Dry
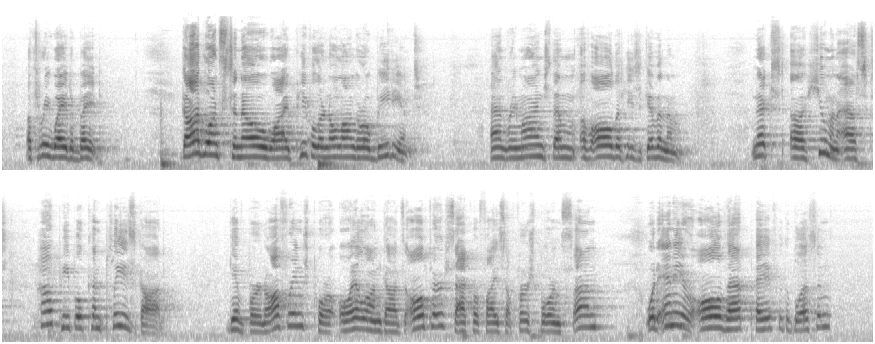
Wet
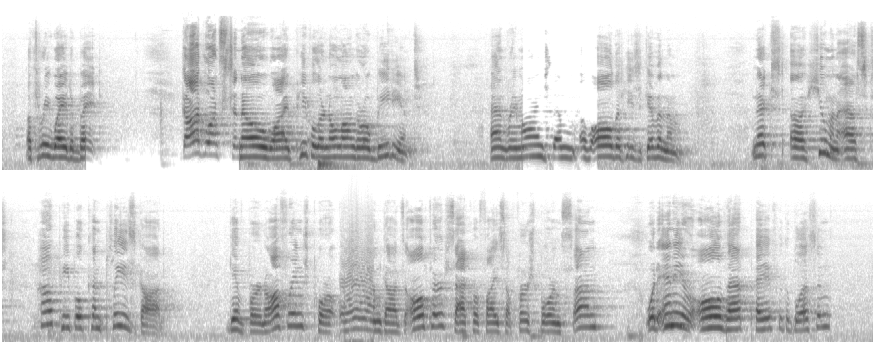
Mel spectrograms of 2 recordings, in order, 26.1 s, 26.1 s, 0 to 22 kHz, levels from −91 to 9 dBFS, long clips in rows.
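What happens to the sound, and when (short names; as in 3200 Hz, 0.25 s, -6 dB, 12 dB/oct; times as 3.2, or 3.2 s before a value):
1.24–3.56 HPF 980 Hz
7.8–8.93 spectral contrast raised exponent 2.1
18.08–18.63 hard clip -33 dBFS
22.88–23.93 resonant low shelf 190 Hz -8.5 dB, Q 3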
